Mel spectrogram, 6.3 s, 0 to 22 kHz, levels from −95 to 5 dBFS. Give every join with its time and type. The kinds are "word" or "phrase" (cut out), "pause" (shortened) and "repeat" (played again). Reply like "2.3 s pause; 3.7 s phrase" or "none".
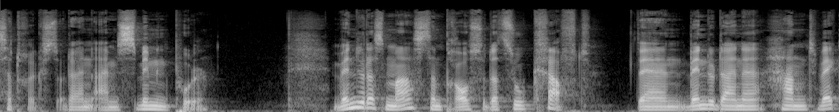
none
